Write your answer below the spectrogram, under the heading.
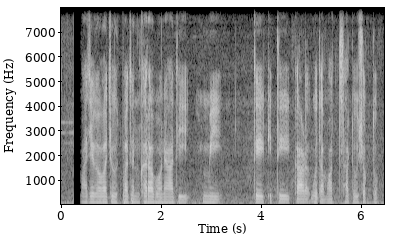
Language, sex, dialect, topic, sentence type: Marathi, male, Standard Marathi, agriculture, question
